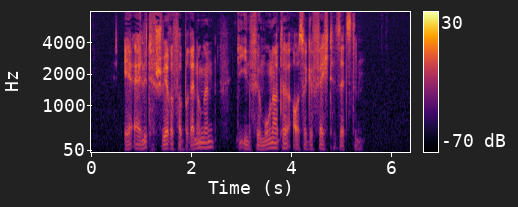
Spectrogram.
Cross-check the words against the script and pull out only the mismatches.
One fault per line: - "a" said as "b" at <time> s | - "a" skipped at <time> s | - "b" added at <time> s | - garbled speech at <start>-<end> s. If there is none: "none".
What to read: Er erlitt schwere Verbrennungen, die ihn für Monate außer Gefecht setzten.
none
